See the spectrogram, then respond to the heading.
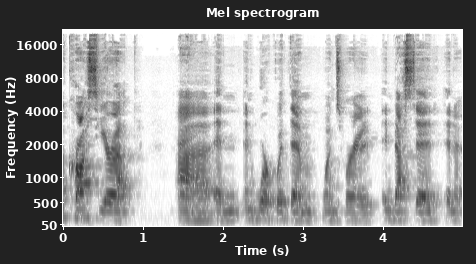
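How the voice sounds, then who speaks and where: With an American accent and fairly low pitch, a woman talks in a plain, everyday voice. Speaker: investment fund co-founder. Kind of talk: interview.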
